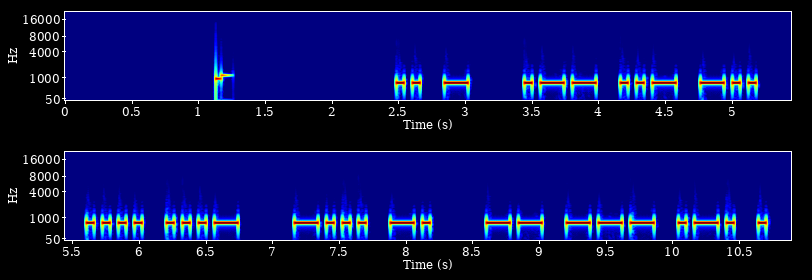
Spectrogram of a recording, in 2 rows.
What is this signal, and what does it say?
Morse code, heard as a keyed tone, about 20 wpm, 700 Hz. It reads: IT WUD HV BN MORE
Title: Sentences from Top 400 Words and Abbreviations 20wpm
